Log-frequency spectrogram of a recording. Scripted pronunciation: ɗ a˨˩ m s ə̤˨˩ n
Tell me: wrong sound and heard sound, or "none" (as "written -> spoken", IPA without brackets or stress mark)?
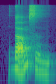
a˨˩ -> a̰˧˥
